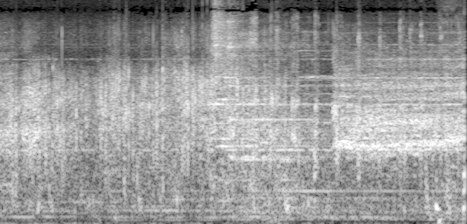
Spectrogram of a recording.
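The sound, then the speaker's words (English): A shrill, high-pitched girly scream rings out loudly and holds steady for several seconds over a harsh, noisy background, its tone sharpening toward the end. “Another girly scream.”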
